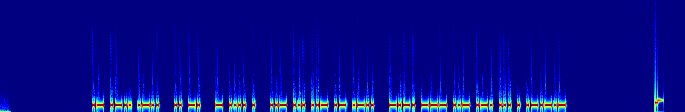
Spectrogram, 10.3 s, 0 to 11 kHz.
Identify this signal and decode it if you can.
Morse code, heard as a keyed tone, about 34 wpm, 700 Hz. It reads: ALL IN THE USUAL COURSE.
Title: Sentences from Top 1000 Words - Review Part 2 - 35wpm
